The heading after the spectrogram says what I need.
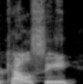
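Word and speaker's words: Kelce: Um, but his dad says that everybody kept saying Kelsey, and eventually he got tired of correcting people, so he just gave up on it.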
